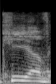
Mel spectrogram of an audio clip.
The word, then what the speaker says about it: Kyiv: Well, Kyiv is the actual Ukrainian pronunciation of the word, and Kiev is the Russian pronunciation of the word.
